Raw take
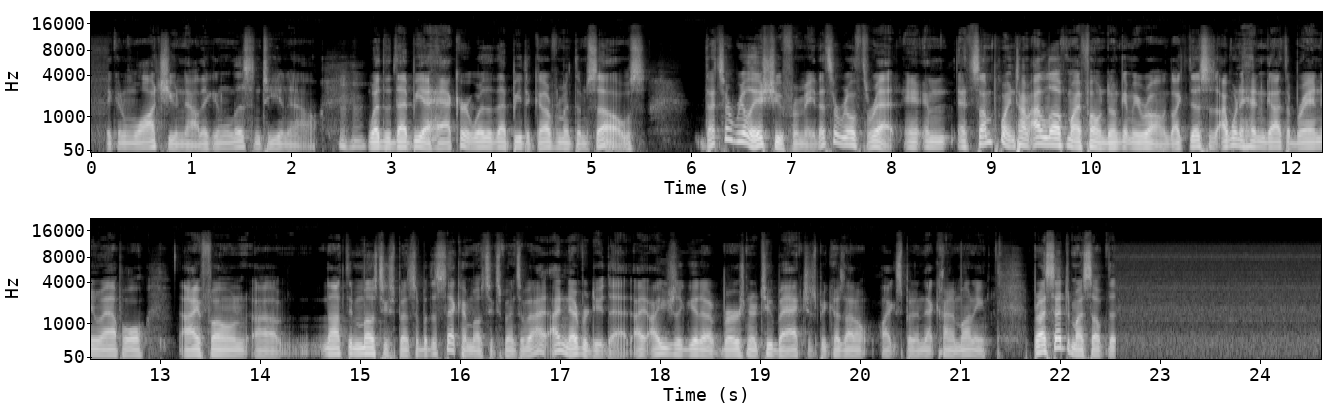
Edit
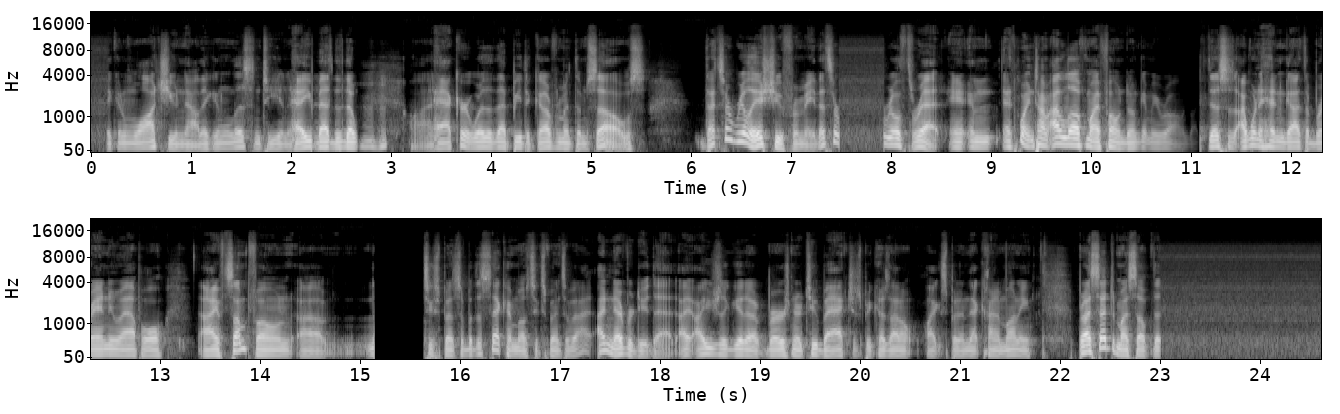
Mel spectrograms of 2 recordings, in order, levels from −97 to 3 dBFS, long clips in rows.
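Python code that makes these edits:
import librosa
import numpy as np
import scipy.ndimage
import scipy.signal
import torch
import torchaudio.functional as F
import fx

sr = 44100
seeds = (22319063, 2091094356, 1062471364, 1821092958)

y = fx.studio_fade_out(x, sr, start_s=9.61, length_s=1.29)
y = fx.edit(y, sr, fx.reverse_span(start_s=2.01, length_s=1.42),
    fx.insert_room_tone(at_s=7.48, length_s=0.45),
    fx.move(start_s=8.78, length_s=0.26, to_s=13.44),
    fx.silence(start_s=14.69, length_s=0.5),
    fx.fade_out_span(start_s=16.48, length_s=0.45), tone=tone)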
